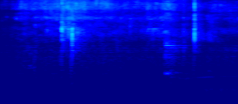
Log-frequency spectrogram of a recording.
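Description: Onions with chili powder sizzling in a pan while being mixed for a Mexican quinoa bowl, a continuous bright hiss with a few sharp scraping stir taps, close and moderate, no speech.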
